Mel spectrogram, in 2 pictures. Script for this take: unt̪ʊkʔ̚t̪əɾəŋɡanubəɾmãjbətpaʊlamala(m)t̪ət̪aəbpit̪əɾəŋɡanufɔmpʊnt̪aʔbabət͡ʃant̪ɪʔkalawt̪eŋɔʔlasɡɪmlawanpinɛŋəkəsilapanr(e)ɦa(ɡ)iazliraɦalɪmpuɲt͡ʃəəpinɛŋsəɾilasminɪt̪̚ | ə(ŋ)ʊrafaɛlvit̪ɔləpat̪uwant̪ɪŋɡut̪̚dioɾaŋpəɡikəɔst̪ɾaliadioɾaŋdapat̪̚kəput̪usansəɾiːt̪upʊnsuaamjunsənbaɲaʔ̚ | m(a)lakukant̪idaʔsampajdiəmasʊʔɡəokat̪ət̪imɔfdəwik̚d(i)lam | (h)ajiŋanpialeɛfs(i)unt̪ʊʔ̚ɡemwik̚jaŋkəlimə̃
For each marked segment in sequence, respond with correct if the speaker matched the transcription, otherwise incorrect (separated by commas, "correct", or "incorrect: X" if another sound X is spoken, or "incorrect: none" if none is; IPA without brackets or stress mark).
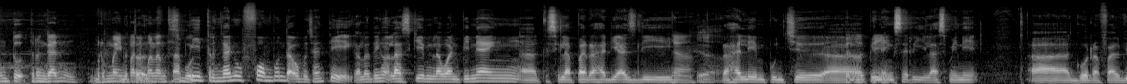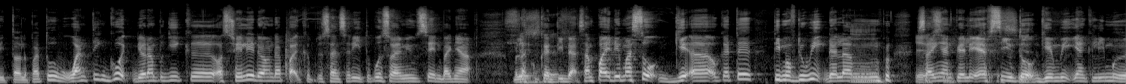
correct, incorrect: a, incorrect: d, incorrect: ɡ, incorrect: ə, incorrect: a, incorrect: s, correct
